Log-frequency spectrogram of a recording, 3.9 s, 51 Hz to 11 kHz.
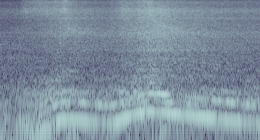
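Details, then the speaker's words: Hyundai Genesis Coupe 2.0T just fitted with an AEM cold air intake: engine revs up and settles twice with rising, falling tone and a faint small-turbo whoosh over the intake roar; healthy turbo engine revving. "it does this little it's you oh it's it's it's cute and it's funny"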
